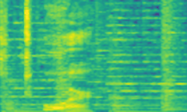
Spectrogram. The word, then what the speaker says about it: Thor: a nephew whose name is Thor but it's pronounced Tor basically I I if I said that you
